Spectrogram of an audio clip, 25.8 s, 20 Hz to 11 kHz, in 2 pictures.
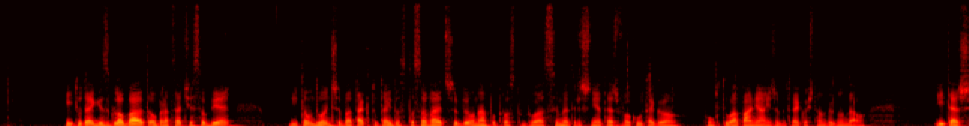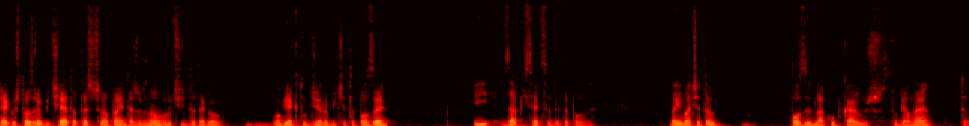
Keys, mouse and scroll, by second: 0.0-0.3 typing, 3.1 right click, 7.8-12.6 right drag, 8.5-12.0 typing, 13.4-17.0 right drag, 15.4-17.0 drag, 17.0 scroll, 17.6 click, 17.6-18.0 click, 17.9 click, 17.9 click, 19.9 click, 21.4-23.9 drag.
